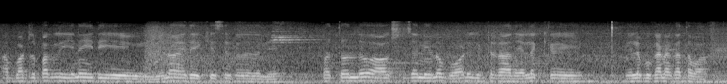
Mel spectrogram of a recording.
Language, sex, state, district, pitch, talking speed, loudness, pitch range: Kannada, male, Karnataka, Raichur, 145 Hz, 100 wpm, -16 LUFS, 140-155 Hz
